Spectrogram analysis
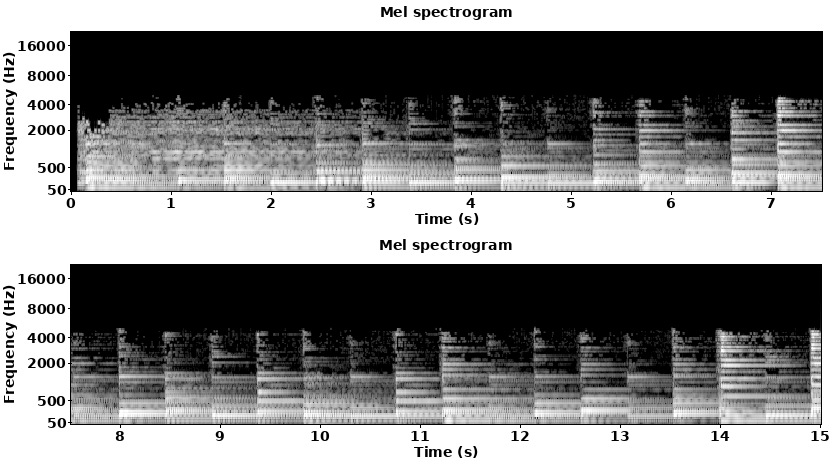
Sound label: Karaoke Songs; Girl Scouts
